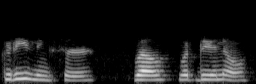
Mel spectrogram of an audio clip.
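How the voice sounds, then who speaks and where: A woman's voice: mid-range voice, steady tone, moderate pace, natural voice. A woman playing a cheerful young male motorcycle cop in a radio drama, folksy, joking and mock-formal. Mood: friendly, teasing. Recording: tinny, phone-like radio-play recording.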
